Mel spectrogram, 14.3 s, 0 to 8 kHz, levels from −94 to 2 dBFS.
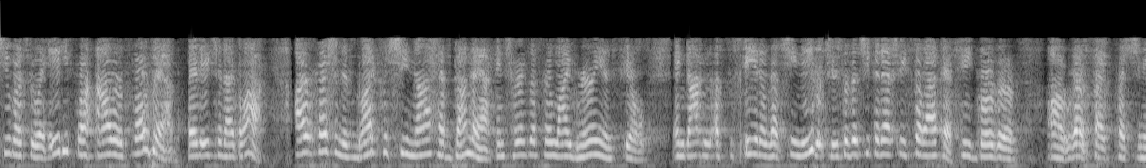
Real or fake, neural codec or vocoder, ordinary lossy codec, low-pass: fake; codec, 24 kHz, 1 kbps, SNAC; AAC, 16 kbps; 7.2 kHz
